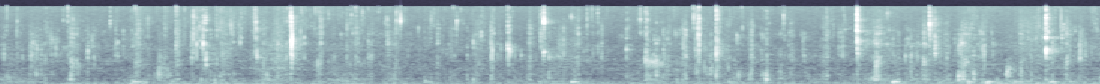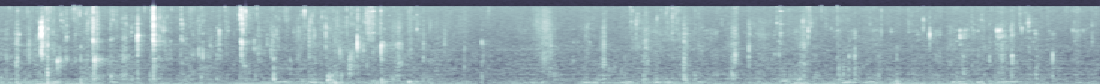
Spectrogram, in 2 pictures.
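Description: Close-miked mouth sounds of people eating fufu with banga soup by hand: chewing and biting, with many short sharp smacks at irregular intervals.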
